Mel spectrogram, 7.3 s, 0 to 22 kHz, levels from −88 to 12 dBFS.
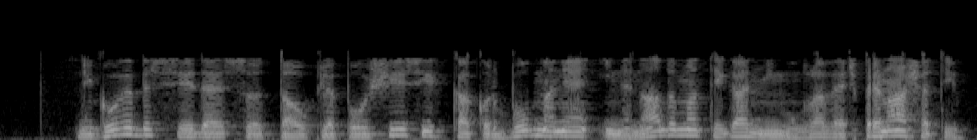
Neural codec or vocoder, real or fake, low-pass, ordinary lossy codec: autoencoder, 48 kHz, 128 numbers a frame, DAC-VAE, trained on Japanese speech; fake; 19.8 kHz; AAC, 16 kbps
